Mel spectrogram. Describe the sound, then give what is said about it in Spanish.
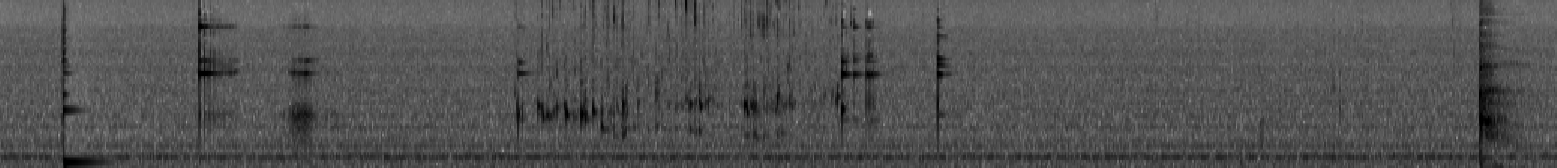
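A celebratory drink is poured into a glass with a quiet, trickling fill in the middle stretch. A few bright glass clinks ring out alone near the start and again at the end. “Se sirve una copa para celebrarlo.”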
